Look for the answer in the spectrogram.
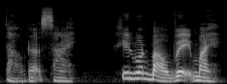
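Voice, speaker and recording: Woman narrator doing a furious mother, fierce and loud. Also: deep voice, sing-song, moderate pace. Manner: furious, shouting.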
